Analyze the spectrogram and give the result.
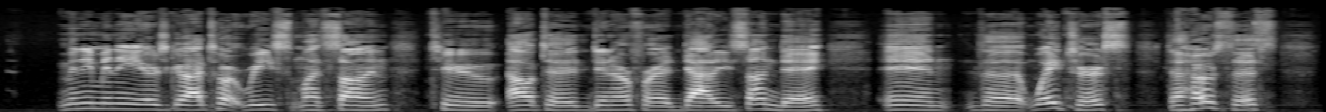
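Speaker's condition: Cerebral palsy; affects arms and legs, walks with limp, since childhood, 39 years with condition; slurred speech

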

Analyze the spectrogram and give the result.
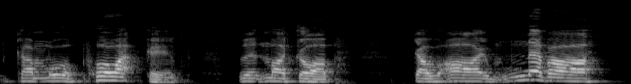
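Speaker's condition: Deafness, born deaf; mother-supported

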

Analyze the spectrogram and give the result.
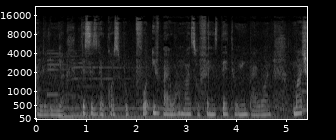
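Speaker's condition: No condition

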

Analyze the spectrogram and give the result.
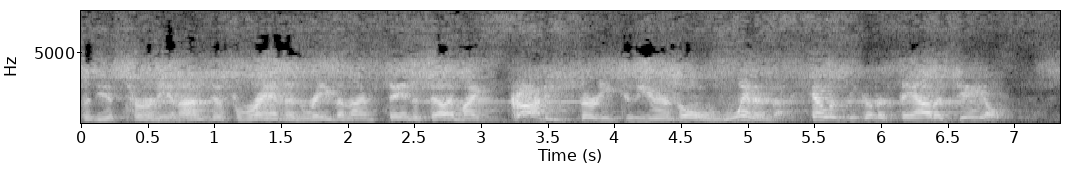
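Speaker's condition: No condition

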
